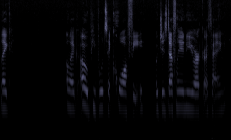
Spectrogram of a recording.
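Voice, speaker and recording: A woman's voice: medium pitch, level tone, brisk, dry recording. A young woman from New Jersey, a streamer chatting casually and rambling while she games. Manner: chatty, rambling, many fillers. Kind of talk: casual chat while gaming.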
